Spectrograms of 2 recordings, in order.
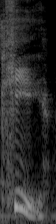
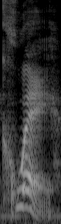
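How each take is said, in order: First: The word sounds exactly like 'key'. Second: The word starts with a 'kw' sound. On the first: The speaker calls it right. "apparently that's key" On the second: The speaker calls it wrong. "It's like Quay"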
